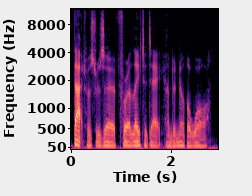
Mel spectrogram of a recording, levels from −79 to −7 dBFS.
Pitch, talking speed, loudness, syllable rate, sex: 85 Hz, 205 wpm, -26 LUFS, 5.8 syllables/s, male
